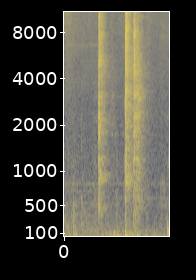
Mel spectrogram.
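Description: A table microphone dropped, clattering into the meeting's own sound feed: three sharp knocks, at about two-thirds of a second, just past one second and about a second and a half in, after a couple of faint taps.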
